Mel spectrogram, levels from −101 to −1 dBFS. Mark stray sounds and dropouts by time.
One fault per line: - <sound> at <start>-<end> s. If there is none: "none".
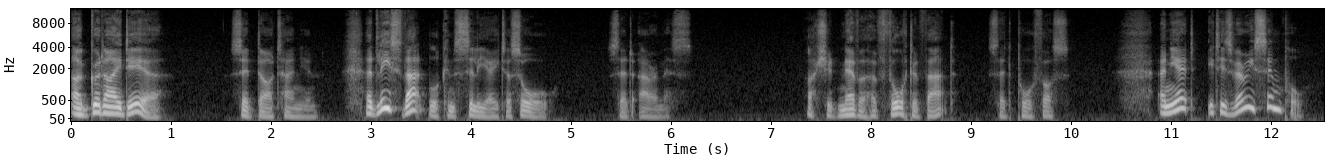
none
